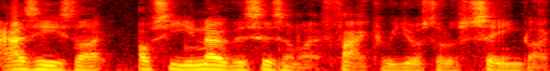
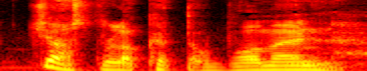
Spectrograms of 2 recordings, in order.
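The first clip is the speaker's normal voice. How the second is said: louder, slow exasperated sword voice; slightly exasperated; 2 semitones higher, 4 dB louder, slower than usual. Acted. Sword telling its wielder to look at the woman, exasperated. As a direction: draw it out with exasperated impatience. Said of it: "in a slightly exasperated voice".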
